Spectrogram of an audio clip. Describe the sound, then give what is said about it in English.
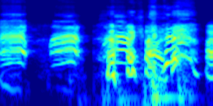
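A human voice imitates a loud bird squawking, giving a few harsh, raspy caw-like cries in quick succession. The later cries are longer and more broken. “and there's like a bird squawking in the background really loud.”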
